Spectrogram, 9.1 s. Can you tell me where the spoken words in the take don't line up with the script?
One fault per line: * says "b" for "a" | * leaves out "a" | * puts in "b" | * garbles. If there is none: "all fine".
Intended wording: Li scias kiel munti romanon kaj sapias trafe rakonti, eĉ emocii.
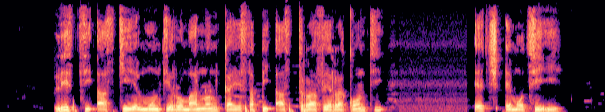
all fine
